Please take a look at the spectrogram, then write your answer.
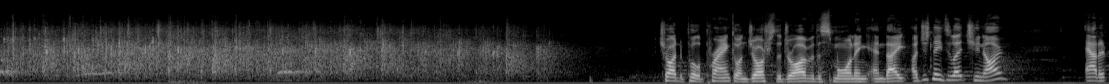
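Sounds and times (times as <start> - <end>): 
church audience applause welcoming guests from Good Life Church in Newcastle: 0.0 - 5.8
speech: 6.6 - 10.2, 10.8 - 11.0.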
